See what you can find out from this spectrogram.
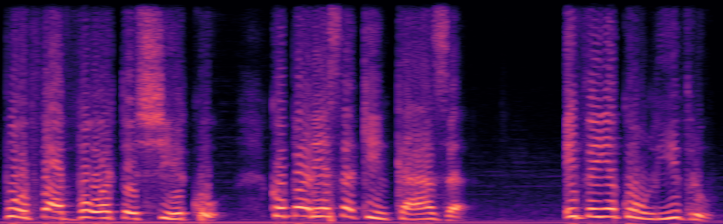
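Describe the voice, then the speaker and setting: A young woman of a radio melodrama, played by a man, eager and scheming. The pitch is high and very lively, the manner emphatic and coaxing. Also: unhurried, no room sound.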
